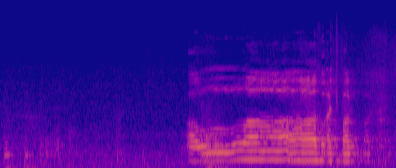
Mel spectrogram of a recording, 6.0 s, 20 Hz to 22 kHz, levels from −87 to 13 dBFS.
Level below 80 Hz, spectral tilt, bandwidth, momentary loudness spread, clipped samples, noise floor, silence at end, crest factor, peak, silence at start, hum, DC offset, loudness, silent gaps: -64 dBFS; -6.5 dB/octave; 15 kHz; 24 LU; under 0.1%; -61 dBFS; 0 s; 20 dB; -18 dBFS; 0.05 s; none; under 0.1%; -33 LUFS; none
